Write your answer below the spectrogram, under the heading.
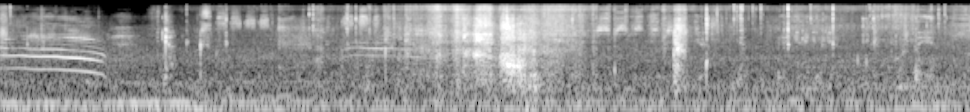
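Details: Stray tabby cat living on the street, jealously attacking and pushing away other cats that approach. A drawn-out, falling meow opens the recording, a shorter meow follows a few seconds later, with clicks, rustling and faint street noise behind.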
